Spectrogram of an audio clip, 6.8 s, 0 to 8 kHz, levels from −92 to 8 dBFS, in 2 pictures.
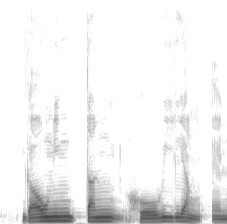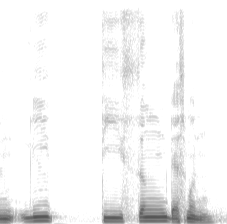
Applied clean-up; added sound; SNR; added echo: none; none; none; none.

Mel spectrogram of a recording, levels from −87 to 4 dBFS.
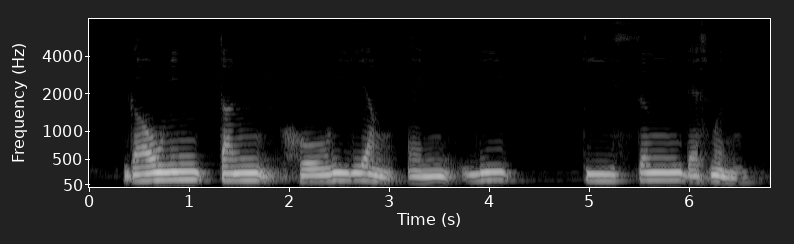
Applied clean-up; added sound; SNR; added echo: none; none; none; reverberation time 0.3 s.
